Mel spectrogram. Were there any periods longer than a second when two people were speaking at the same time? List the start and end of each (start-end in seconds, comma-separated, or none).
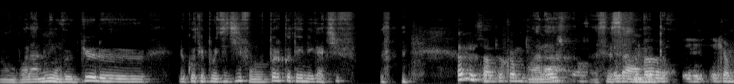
4.8-6.7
